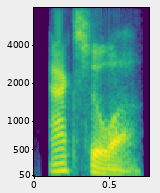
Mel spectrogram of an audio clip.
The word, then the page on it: axilla: American English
